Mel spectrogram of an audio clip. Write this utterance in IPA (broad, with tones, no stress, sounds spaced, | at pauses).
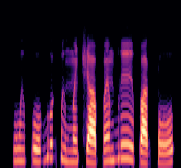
w ɨ˨ p o˨˦ ɡʷ a˦ k͡p ɨ˨ m ɛ̃˧ t͡ʃ aː˨ p ɛ̃˦ b eː˦˨ p a˨ k͡p o˨˦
